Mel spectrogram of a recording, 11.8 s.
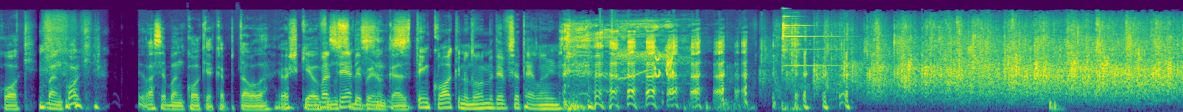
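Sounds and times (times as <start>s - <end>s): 
speech: 0.0s - 8.4s
laughter: 5.6s - 8.6s
crowd applause: 6.4s - 11.8s.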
